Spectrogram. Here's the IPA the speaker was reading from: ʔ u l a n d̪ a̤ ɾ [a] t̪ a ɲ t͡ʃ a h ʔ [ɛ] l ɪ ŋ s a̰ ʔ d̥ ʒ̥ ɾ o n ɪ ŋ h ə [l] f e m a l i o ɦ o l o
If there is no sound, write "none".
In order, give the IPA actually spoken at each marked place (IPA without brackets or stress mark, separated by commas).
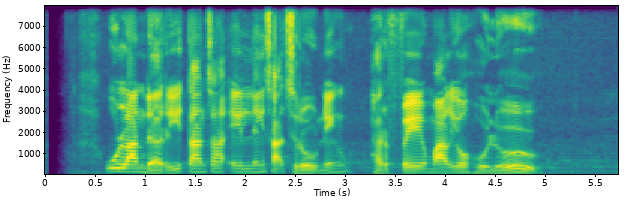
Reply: i, e, r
